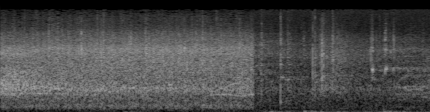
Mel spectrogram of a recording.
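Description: Arena crowd cheering and clapping as a rally ends and a point is won, cutting off suddenly about two and a half seconds in. A few sharp knocks follow near the end.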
